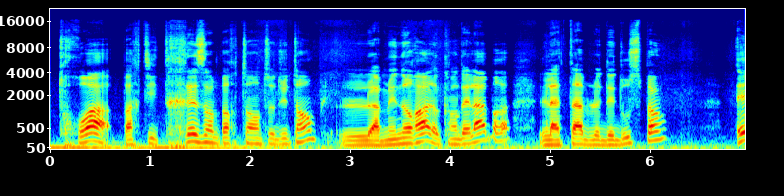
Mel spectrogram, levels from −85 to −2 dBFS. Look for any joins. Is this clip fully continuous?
yes; 0 cuts

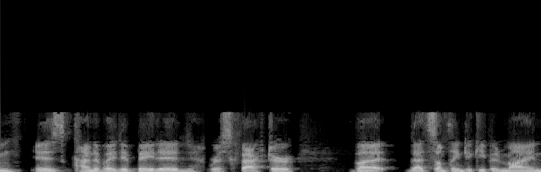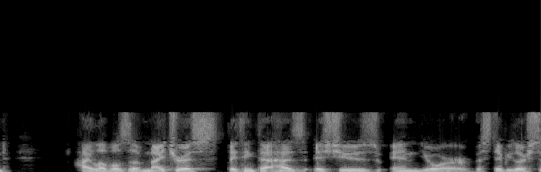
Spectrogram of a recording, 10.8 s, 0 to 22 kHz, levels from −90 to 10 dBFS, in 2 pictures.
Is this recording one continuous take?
yes; 0 cuts

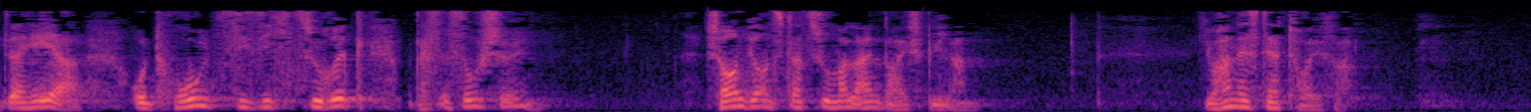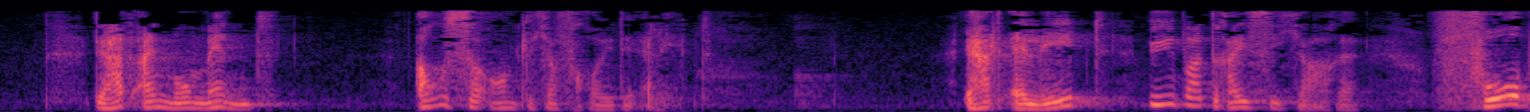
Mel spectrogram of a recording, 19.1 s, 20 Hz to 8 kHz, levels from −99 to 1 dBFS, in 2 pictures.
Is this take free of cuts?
no; 2 cuts; at 2.5 s, 16.6 s

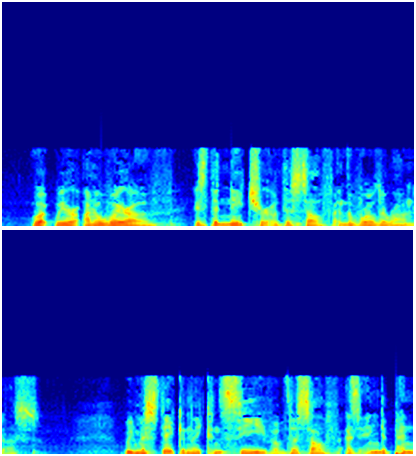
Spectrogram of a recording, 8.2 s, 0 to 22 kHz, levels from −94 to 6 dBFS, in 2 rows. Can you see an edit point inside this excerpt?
no; 0 cuts

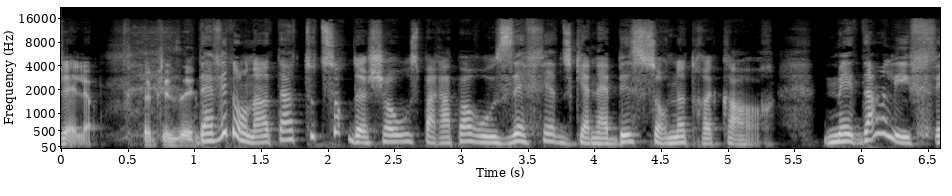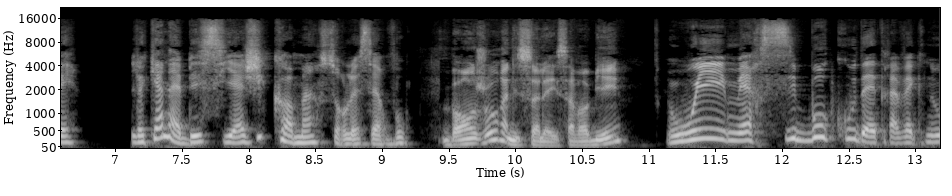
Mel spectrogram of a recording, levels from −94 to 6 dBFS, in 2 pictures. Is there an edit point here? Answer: yes; 1 cut; at 9.4 s

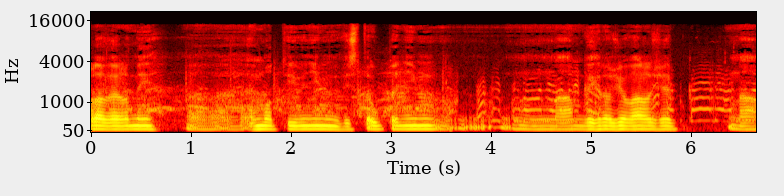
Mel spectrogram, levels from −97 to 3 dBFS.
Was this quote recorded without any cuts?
yes; 0 cuts

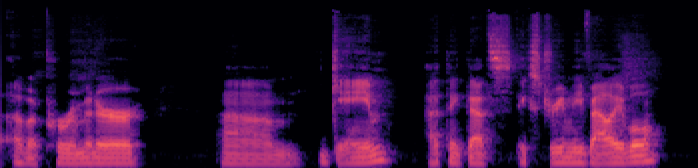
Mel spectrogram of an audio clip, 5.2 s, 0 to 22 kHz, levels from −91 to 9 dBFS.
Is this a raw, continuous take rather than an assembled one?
yes; 0 cuts

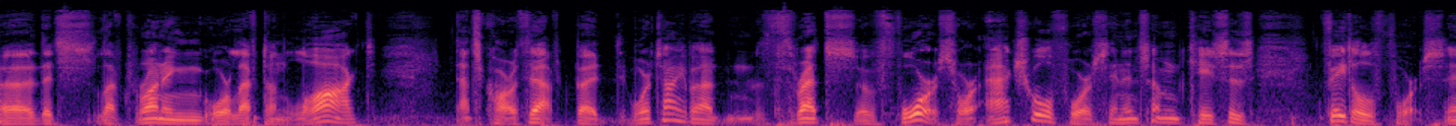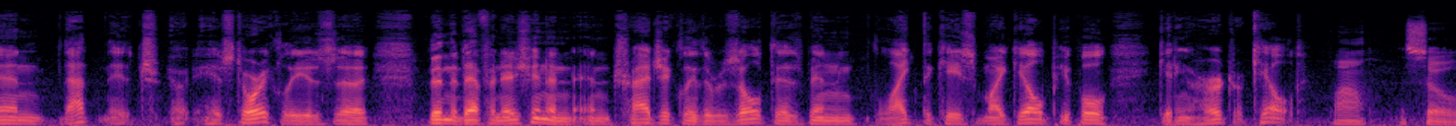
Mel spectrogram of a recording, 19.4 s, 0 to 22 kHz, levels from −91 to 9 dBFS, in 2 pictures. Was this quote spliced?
no; 0 cuts

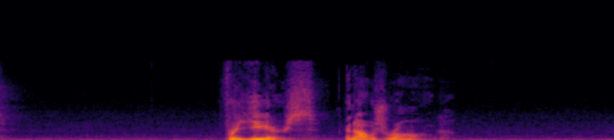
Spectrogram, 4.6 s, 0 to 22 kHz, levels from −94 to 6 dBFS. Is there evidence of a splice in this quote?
yes; 1 cut; at 2.5 s

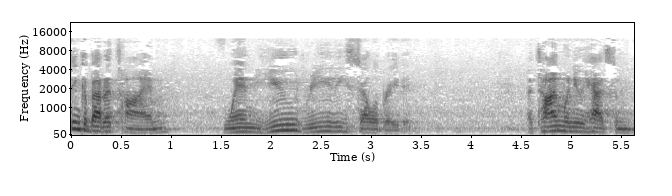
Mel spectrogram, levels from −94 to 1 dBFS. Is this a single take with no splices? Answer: no; 1 cut; at 2.3 s

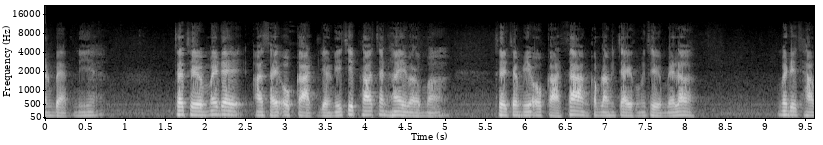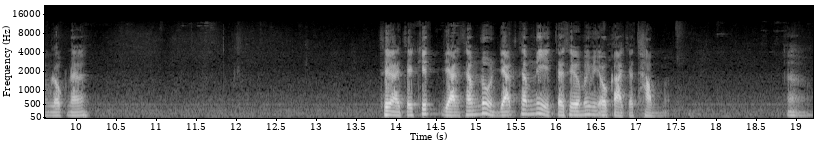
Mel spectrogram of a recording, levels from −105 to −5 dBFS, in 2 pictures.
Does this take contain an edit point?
yes; 1 cut; at 6.4 s

